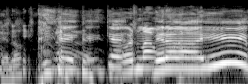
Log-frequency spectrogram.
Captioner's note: non-english Speech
